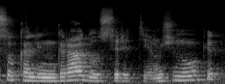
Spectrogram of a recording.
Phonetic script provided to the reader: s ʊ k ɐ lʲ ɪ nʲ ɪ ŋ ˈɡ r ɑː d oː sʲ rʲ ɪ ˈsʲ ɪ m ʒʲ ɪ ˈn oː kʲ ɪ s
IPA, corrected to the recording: s ʊ k ɐ lʲ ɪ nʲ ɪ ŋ ˈɡ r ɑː d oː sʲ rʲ ɪ ˈtʲ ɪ m ʒʲ ɪ ˈn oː kʲ ɪ t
